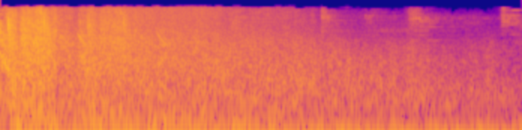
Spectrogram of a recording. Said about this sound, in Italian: Un fulmine quindi scorciò il cielo e si abbatté precisamente dove si trovava l'uomo pochi secondi prima.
